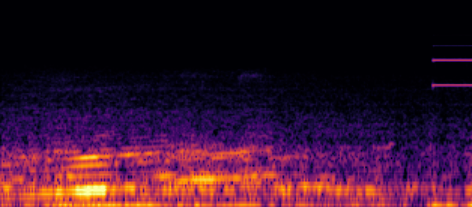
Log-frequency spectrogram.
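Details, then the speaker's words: SAKO PLUS inverter being tested for a dead fault, coupler bridged on the power supply section and switched on: low rough hum swells as it tries to start, then a steady high beep; power supply working normally. "देखें, आवाज़ आ रही है। ये testing का तरीका है कि आपकी पावर सप्लाई काम कर रही है।"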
